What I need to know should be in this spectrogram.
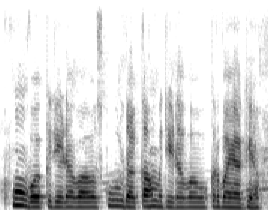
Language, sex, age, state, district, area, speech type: Punjabi, female, 30-45, Punjab, Tarn Taran, urban, spontaneous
